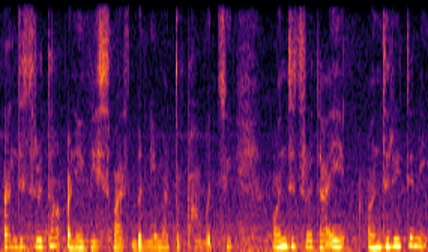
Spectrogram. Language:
Gujarati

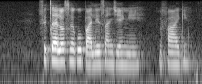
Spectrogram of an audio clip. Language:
Swati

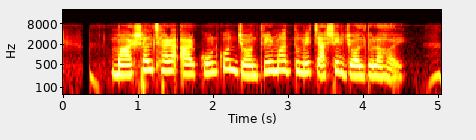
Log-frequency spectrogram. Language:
Bangla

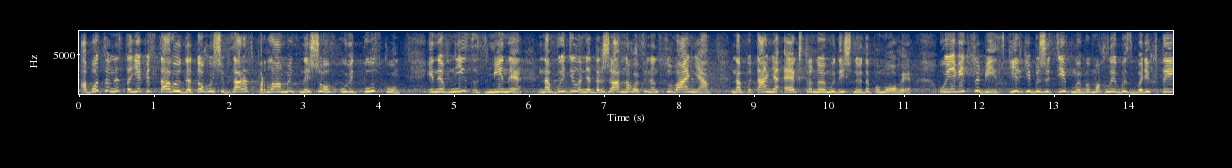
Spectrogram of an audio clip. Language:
Ukrainian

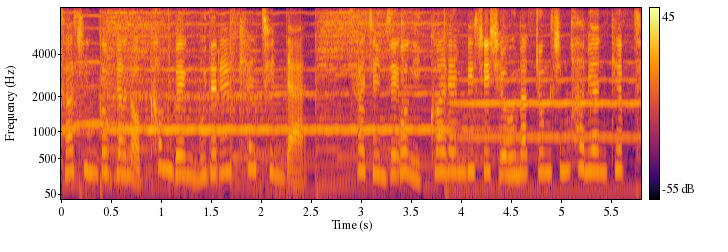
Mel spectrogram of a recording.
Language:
Korean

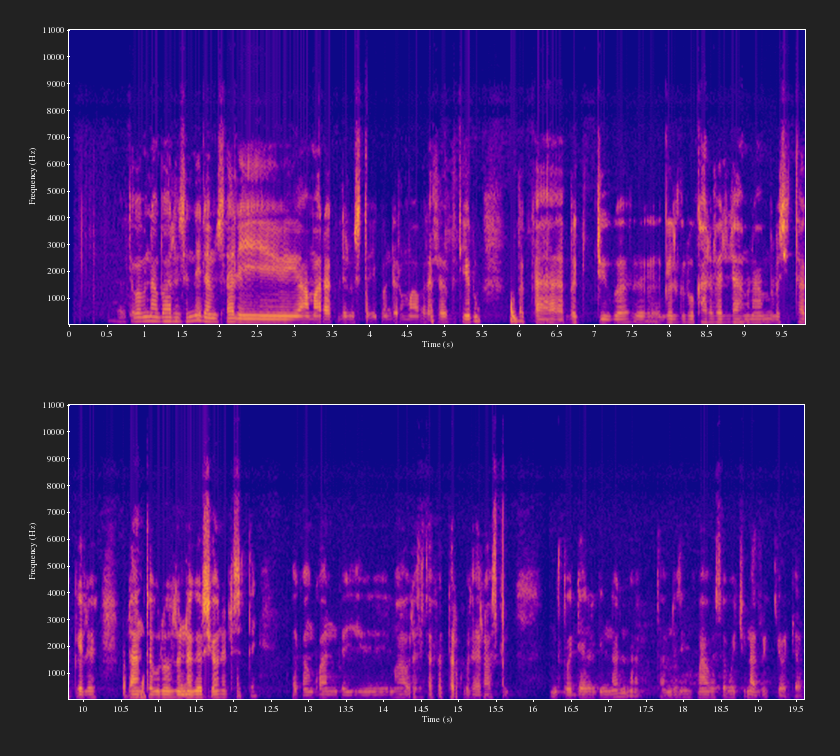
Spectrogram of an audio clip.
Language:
Amharic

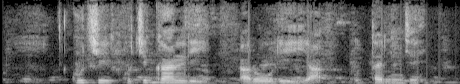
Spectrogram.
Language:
Kinyarwanda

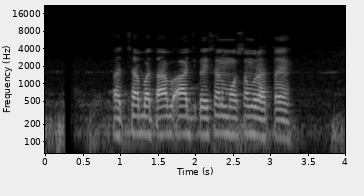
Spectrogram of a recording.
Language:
Magahi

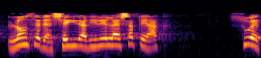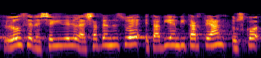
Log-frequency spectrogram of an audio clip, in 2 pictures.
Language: Basque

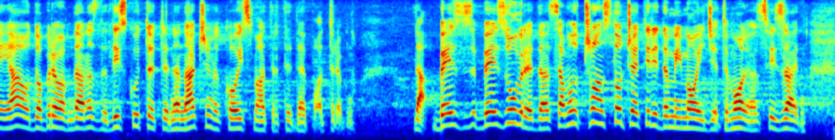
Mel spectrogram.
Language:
Serbian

